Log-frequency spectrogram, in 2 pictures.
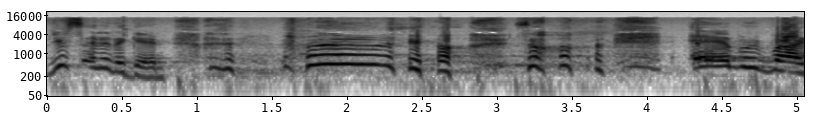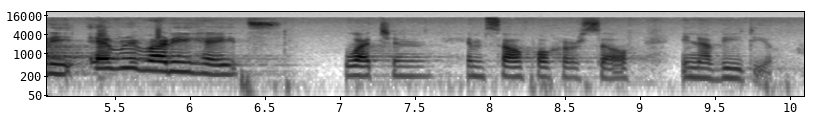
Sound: laugh

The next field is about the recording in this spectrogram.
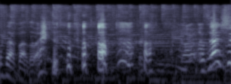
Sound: laughing

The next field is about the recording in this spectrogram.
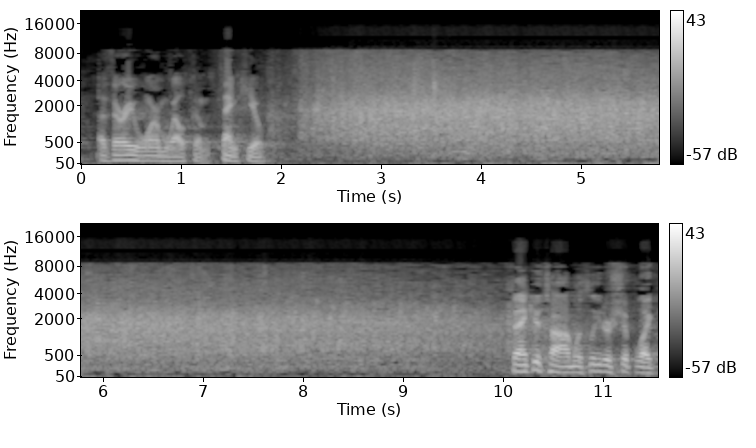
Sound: audience applause

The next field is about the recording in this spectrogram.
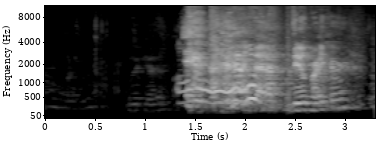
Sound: everyone laughs

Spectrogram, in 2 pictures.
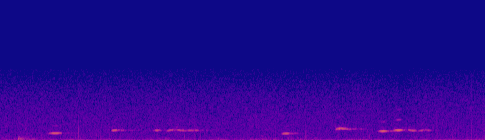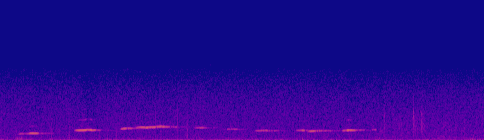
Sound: whistles bridal march

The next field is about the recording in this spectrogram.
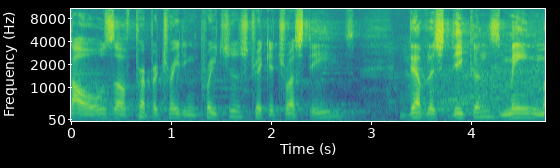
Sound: laughter

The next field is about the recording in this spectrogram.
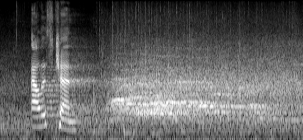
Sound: audience cheers and applauds

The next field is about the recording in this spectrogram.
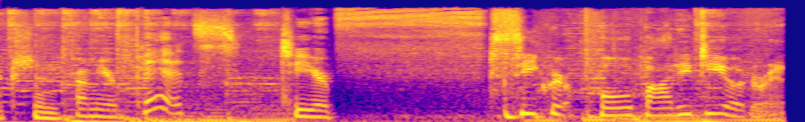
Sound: SFX: deoderant being sprayed

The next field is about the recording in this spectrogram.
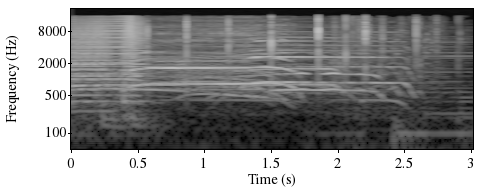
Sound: marching band playing; people cheering; gentle music

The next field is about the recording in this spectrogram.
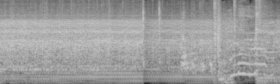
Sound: clicking

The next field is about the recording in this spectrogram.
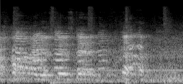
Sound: laughs

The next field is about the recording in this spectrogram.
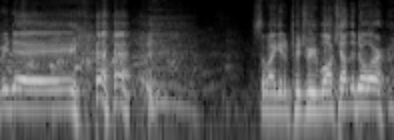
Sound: laughter

